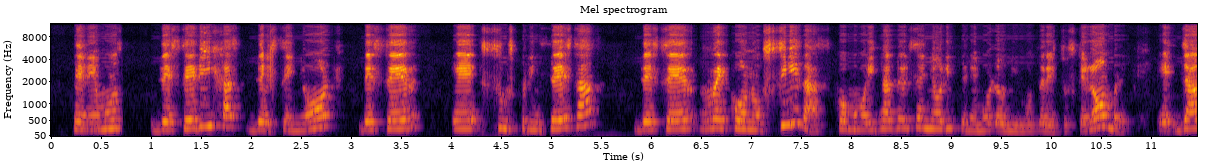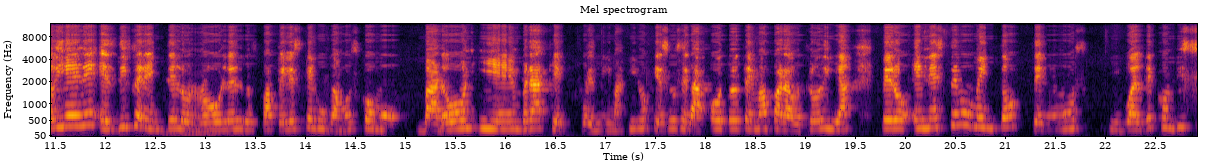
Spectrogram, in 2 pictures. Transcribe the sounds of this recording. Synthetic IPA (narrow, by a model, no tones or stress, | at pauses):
t̪e̞ne̞mo̞z | d̪e̞se̞ɾixazd̪e̞lse̞ɲo̞ɾ | d̪e̞se̞ɾ | esuspɾinse̞sas | d̪e̞se̞ɾre̞ko̞no̞siðasko̞mo̞ixazd̪e̞lse̞ɲo̞ɾit̪e̞ne̞mo̞zlo̞zmizmo̞zd̪e̞ɾe̞t͡ʃo̞ske̞lo̞mbɾe̞ | ed͡ʒaβje̞ne̞ʔezd̪ife̞ɾe̞nt̪elo̞sro̞le̞slospape̞le̞ske̞xuɣamo̞sko̞mo̞baɾoniembɾake̞pwe̞smeimaxino̞kees̬o̞s̬e̞ɾaʔo̞t̪ɾo̞t̪e̞mapaɾao̞t̪ɾo̞ð̞iape̞ɾo̞ʔe̞ne̞st̪e̞mo̞mẽ̞nt̪o̞t̪e̞ne̞mo̞s | iɣwald̪e̞ko̞nd̪is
